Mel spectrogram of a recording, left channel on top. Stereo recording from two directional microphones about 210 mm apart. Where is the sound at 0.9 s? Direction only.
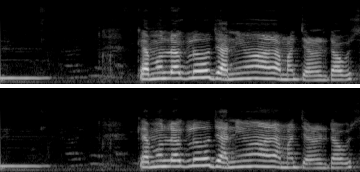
20° left (ahead or behind).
